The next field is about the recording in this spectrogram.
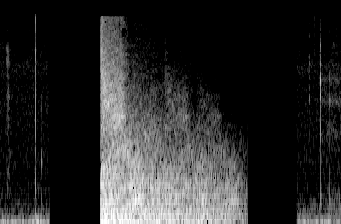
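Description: A single loud gunshot cracks out of near silence, its blast trailing off in a long rumbling echo for over a second before stopping abruptly.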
